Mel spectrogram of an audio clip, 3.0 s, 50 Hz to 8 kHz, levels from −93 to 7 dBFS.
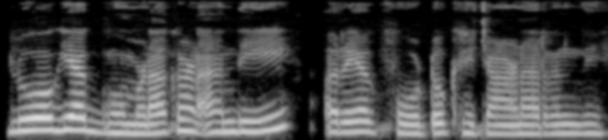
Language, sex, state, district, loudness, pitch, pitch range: Garhwali, female, Uttarakhand, Tehri Garhwal, -17 LUFS, 210 Hz, 190-245 Hz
